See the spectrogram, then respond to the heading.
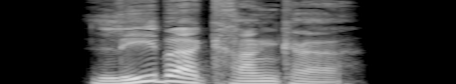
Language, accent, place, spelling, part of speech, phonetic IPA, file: German, Germany, Berlin, leberkranker, adjective, [ˈleːbɐˌkʁaŋkɐ], De-leberkranker.ogg
- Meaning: inflection of leberkrank: 1. strong/mixed nominative masculine singular 2. strong genitive/dative feminine singular 3. strong genitive plural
